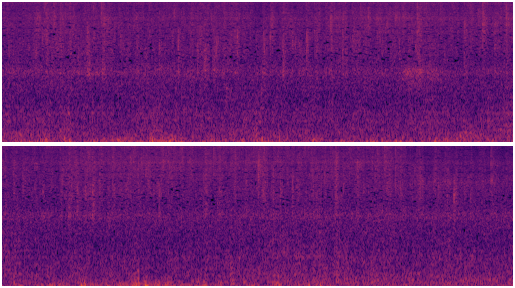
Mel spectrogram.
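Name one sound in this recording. Wind gusts rumble past.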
